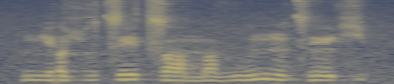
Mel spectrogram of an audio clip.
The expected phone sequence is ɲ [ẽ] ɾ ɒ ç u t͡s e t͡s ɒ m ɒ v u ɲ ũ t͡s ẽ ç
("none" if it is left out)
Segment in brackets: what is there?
e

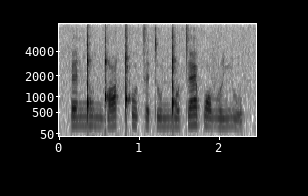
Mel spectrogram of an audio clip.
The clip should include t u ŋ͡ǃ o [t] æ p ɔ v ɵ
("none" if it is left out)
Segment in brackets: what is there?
t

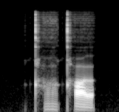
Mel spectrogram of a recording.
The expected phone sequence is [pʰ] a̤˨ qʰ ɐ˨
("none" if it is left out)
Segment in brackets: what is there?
qʰ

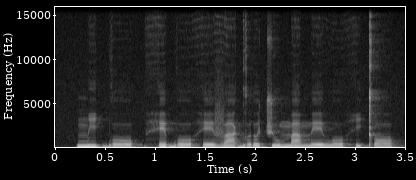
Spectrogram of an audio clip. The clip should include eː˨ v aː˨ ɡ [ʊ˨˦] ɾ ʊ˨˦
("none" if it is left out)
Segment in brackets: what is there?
ʊ˨˦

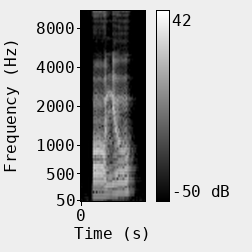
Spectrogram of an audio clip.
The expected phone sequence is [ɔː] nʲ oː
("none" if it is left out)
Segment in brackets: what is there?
ɔː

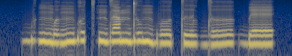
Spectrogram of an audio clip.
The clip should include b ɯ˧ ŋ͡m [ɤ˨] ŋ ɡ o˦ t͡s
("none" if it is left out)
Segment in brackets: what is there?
ɤ˨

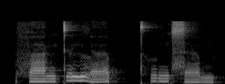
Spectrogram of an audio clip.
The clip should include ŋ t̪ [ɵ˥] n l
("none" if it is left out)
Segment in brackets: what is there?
ɵ˥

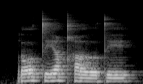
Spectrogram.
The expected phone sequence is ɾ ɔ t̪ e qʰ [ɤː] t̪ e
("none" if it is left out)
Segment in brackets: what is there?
ɤː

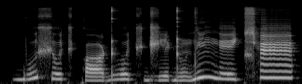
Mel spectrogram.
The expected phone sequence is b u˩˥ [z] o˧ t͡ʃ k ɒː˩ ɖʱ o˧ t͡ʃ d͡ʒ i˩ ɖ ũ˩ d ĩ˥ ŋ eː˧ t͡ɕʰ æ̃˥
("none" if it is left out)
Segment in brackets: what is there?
ʃ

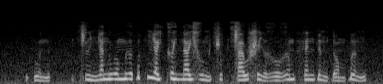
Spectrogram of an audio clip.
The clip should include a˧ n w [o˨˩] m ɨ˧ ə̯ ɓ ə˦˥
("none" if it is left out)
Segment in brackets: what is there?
o˧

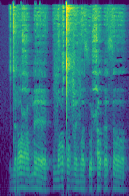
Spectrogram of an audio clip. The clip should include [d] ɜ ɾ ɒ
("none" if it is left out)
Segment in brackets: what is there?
d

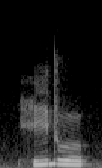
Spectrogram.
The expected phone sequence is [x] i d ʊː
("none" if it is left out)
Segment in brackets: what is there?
h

